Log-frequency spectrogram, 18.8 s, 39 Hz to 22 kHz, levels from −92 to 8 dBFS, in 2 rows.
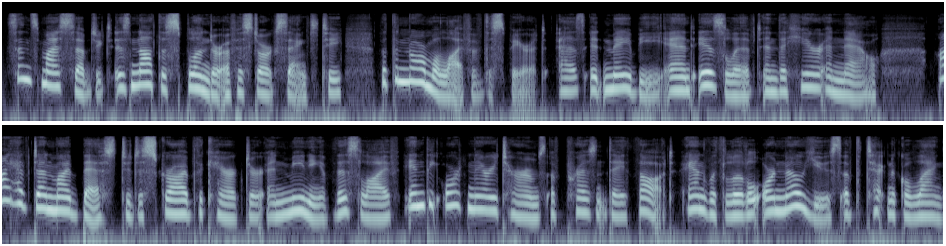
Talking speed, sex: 200 wpm, female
